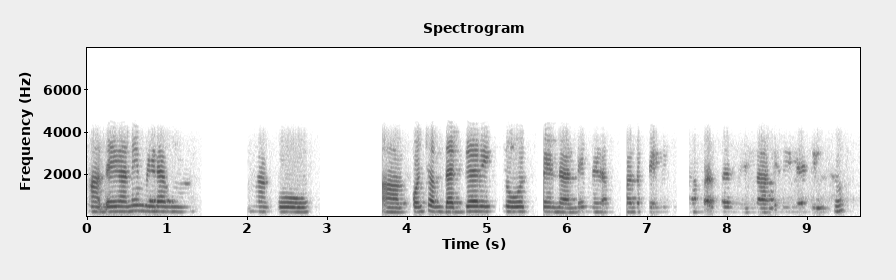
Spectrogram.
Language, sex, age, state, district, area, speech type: Telugu, female, 18-30, Andhra Pradesh, Visakhapatnam, urban, conversation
